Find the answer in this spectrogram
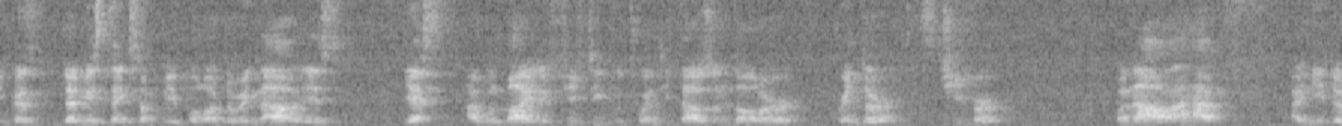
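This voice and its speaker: A man talks at a moderate pace with ordinary pitch variation, audible room echo and noticeable background noise. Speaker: dental equipment sales representative. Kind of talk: product presentation.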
